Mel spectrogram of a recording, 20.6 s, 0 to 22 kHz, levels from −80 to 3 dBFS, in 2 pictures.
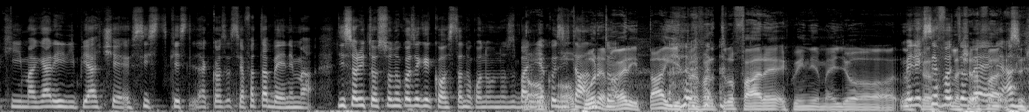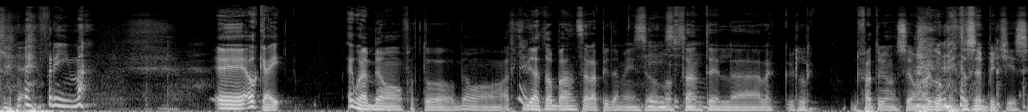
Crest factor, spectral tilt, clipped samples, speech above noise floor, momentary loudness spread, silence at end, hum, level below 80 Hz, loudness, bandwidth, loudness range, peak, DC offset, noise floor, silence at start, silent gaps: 16 dB; -6 dB/octave; under 0.1%; 24 dB; 11 LU; 0 s; none; -28 dBFS; -17 LUFS; 18 kHz; 5 LU; 0 dBFS; under 0.1%; -40 dBFS; 0 s; none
